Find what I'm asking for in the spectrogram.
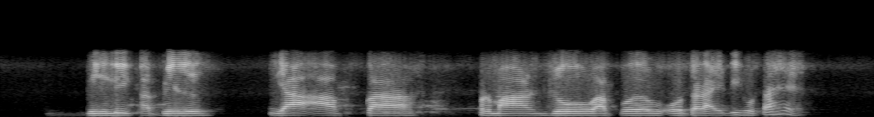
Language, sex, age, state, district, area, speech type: Hindi, male, 60+, Uttar Pradesh, Sitapur, rural, conversation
